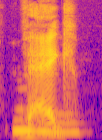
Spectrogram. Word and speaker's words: Vague: The core argument of the guy, Richard Vague, I think is how you say his name, V-A-G-U-E. So it's not V-A-U-G-E, but it's, I don't know, Vague. The way you say his name is Vague.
